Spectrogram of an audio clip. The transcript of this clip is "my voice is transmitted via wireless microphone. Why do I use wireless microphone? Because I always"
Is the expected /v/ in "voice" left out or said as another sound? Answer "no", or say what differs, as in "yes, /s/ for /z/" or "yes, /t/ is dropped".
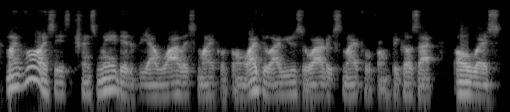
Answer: no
